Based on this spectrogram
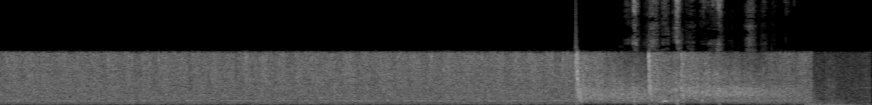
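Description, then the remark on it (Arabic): A loud, steady roar of a large fire spreading through a factory rushes on without a break, with a few sharp cracks and pops bursting through near the end. No voices are heard. “لقد احترق المعمل! ساعدوني! تعالوا! تعالوا! النيران تنتشر!”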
